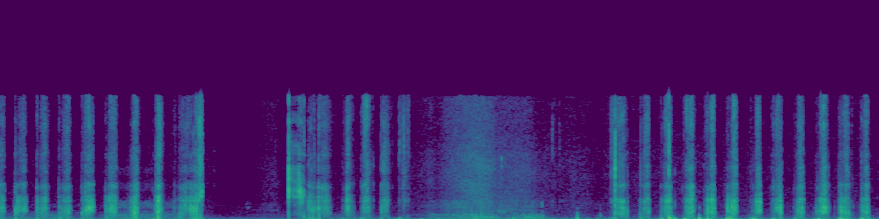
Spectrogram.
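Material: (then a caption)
Aluminium. A small, hollow, round silver aluminium tin with a screw lid is held in both hands while fingertips twist and rub the lid against the body, making a rasping scrape. Quick bursts of bright scratching come in a loose rhythm for about two seconds, then softer, quieter rubbing follows, and a run of sharper, louder rasps closes the clip.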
